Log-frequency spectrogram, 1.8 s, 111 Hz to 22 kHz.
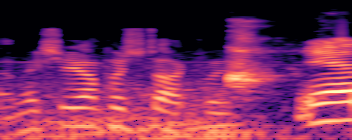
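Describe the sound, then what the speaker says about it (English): A dog barks and yips in the background over an open voice-chat mic in an American Truck Simulator session with a Volvo VNL 780, short sharp bursts mixed in with people talking. "That was a dog."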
